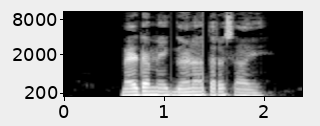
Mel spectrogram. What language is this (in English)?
Khetrani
